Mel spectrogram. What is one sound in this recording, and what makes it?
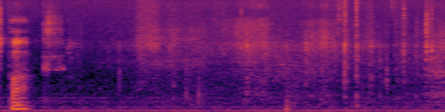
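Pages of a book rustle as a man turns them.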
